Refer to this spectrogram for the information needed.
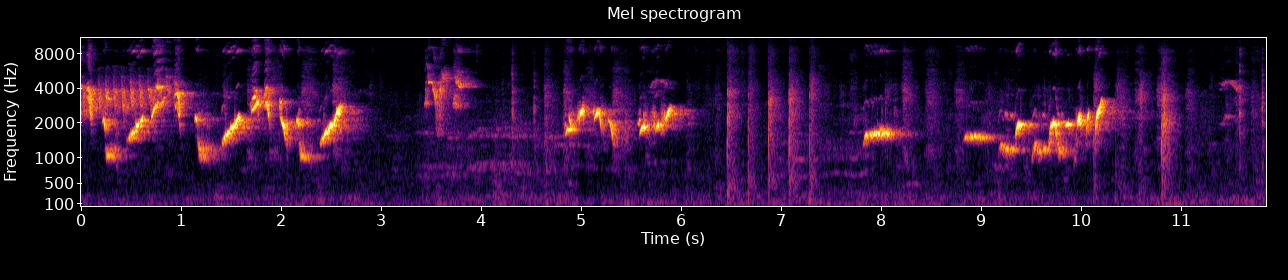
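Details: A white-rumped shama sings ngeplong phrases in bursts: a loud run of swooping whistles, pauses, then shorter whistled bursts separated by faint clicks and gaps.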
